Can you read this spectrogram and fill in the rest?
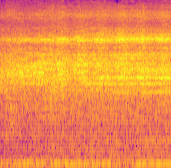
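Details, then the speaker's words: Renault Kwid with a no-crank no-start fault, ignition and lights off: a steady, unbroken electric-motor drone and vibration from the ABS unit, with warning lights continuously on. The ABS pump motor runs continuously and won't shut off. "आप सुन सकते हो एक vibration feel हो रहा है ABS motor से मेरा ऐसा साउंड आ रहा है इसके अंदर से क्या फॉल्ट है वो चीज चेक करेंगे"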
